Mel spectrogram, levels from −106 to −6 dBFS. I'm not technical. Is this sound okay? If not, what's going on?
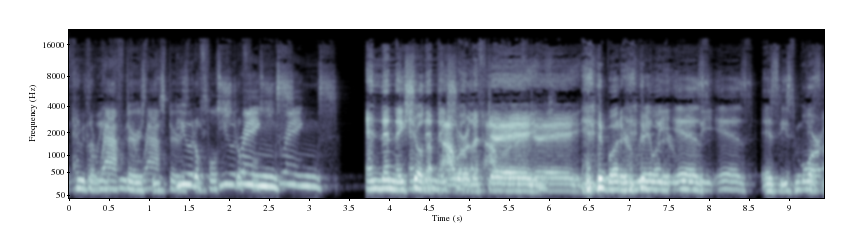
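No. The speech is heard twice throughout, which is a doubled audio track. A second full copy of the same speech runs about half a second behind the first, only somewhat quieter, so every phrase is followed by a clear repeat rather than a natural room echo. The repeat has no fading tail, which points to a recording fault and not the space. The likely cause is the audio being captured a second time through a slower route and mixed back in.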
